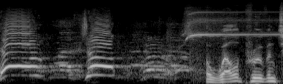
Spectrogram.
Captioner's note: whistle blows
